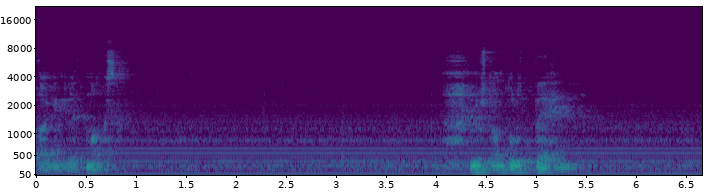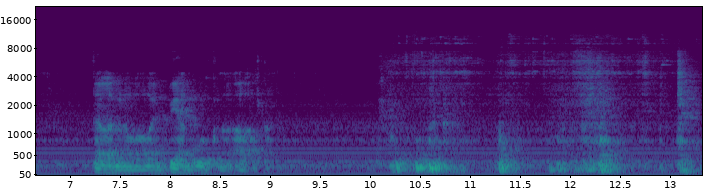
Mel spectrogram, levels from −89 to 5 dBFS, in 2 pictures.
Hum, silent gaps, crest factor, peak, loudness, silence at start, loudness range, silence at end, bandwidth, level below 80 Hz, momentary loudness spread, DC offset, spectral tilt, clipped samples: none; none; 20 dB; -30 dBFS; -48 LUFS; 0 s; 7 LU; 0 s; 13 kHz; -68 dBFS; 18 LU; under 0.1%; -6 dB/octave; under 0.1%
